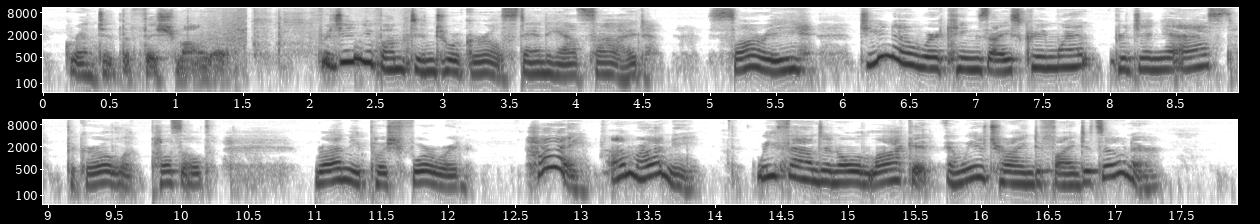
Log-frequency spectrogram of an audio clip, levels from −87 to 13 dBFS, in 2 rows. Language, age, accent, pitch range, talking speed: English, 60-79, American, 190-280 Hz, 145 wpm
